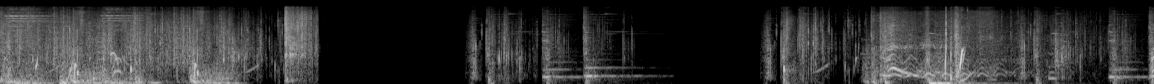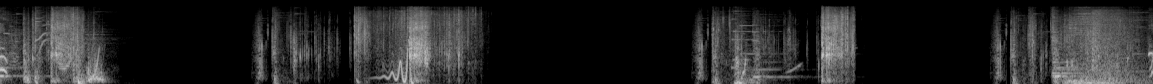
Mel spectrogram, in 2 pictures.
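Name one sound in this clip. Bright game chimes and pops sound in short bursts as pieces burst.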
